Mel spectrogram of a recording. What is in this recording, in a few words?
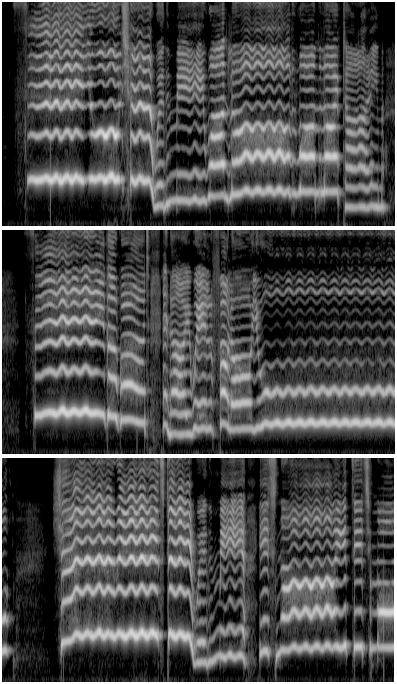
Sontronics Omega female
